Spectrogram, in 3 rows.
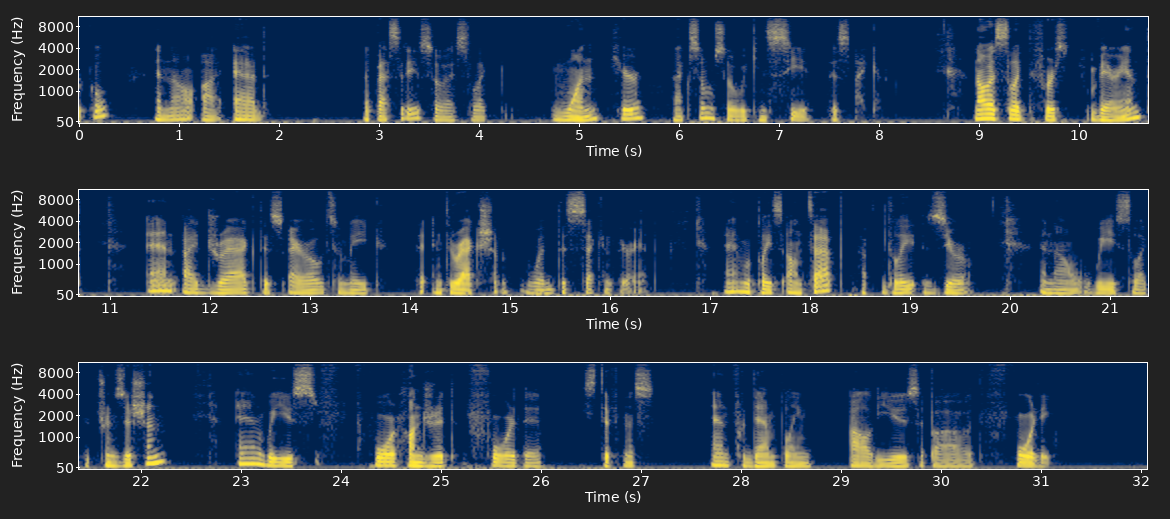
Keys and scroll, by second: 24.9 BackSpace, 25.2 4, 25.9 Return.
